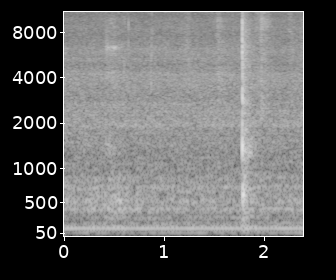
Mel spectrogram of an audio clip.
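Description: Wooden spoon stirring thick milk soup in a pot, with a single sharp knock of the spoon near the end. A steady low hum runs underneath.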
